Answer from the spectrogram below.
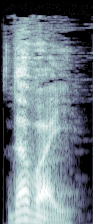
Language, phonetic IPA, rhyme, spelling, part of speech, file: Russian, [dɐˈvaj], -aj, давай, particle / verb, Ru-давай.ogg
- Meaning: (particle) 1. let's 2. to let, come on, c'mon 3. goodbye, see you; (verb) second-person singular imperative imperfective of дава́ть (davátʹ)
